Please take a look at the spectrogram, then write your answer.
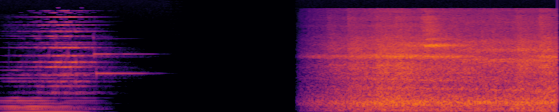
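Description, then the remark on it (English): A short tonal hum fades into about a second and a half of silence, then a New York City subway train's loud, steady rumble and rattle rolls in and keeps going, with no voices. “Ah, the sounds, the sights, the smells of New York City's subway.”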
